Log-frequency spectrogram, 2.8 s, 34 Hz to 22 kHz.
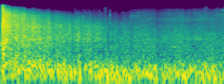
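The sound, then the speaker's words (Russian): Heavy, booming cannon fire from a ceremonial 41-round gun salute fired by six World War I-era field guns in Green Park at 10-second intervals, its deep blasts and echoes merging into a continuous rolling rumble with no voices. “Зрелищный салют – это лишь часть церемонии.”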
